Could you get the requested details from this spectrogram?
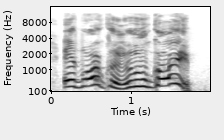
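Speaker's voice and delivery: very high-pitched talking, muffled by full mouth. Retelling what he said to Justin, acting out talking with his mouth full. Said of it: "I say with my mouth still full".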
